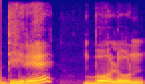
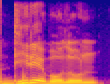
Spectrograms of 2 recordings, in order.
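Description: First: "ধীরে" rising, pause, then "বলুন" falling; word by word. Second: Said in the usual way. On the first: Shown as a demonstration. Teacher repeating the phrase for learners, word by word.

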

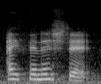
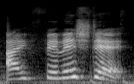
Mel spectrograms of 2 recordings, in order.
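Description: First: Said in the usual way. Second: Slow, higher, emphatic announcement of success; weary triumph. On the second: Real, not acted. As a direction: draw out FINISHED, relieved and proud. Repeats it in relieved triumph.

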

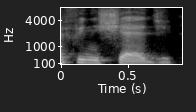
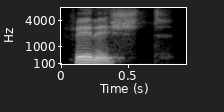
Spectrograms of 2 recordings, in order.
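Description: First: "finished" said finishédi with an extra syllable; "finished" as fi-ni-shé-di; wrong pronunciation. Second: "Finished" said fenesht, ending in t; "Finished" in one clean stroke, no -ed vowel; right pronunciation. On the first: Teacher showing the wrong form. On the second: Teacher giving the correct form. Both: Shown as a demonstration. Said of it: "a pronúncia não é finished".

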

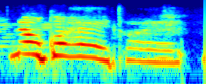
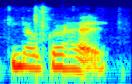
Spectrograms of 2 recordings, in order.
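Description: First: Real polite sing-out to someone nearby; high-pitched polite insistence. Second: Said in the usual way. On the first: Real, not acted. Shopper waves another person ahead, high polite insistence.

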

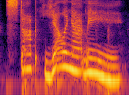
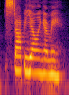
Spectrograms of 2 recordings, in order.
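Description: First: Slow, swooping mock complaint; mock whine. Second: Said in the usual way. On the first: Streamer playfully protesting to chat, slow drawn-out whine. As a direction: drag every word out in protest.

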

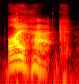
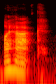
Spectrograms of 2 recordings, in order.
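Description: First: I hack yelled loudly, falling at the end; mock shouted confession. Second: Said in the usual way. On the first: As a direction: shout I hack as a joke boast.

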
